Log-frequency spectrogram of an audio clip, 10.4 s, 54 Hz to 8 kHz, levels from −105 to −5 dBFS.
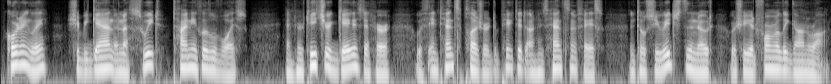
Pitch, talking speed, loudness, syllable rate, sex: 120 Hz, 195 wpm, -20 LUFS, 6.3 syllables/s, male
